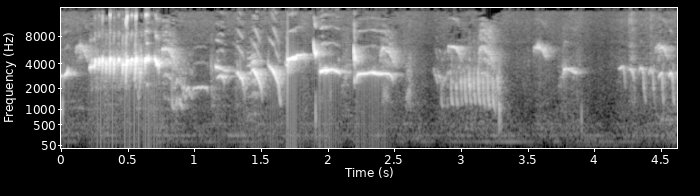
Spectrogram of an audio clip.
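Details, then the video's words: Pet canaries in song: dense high warbling trill, then varied whistled slides and short chattering notes at about four per second. "My Canary Friends"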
